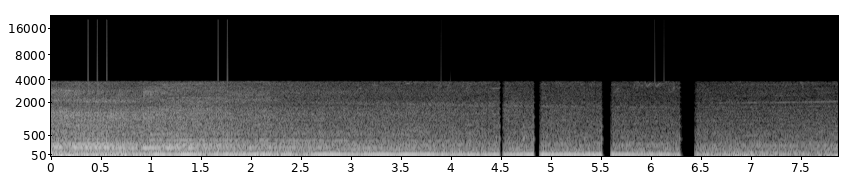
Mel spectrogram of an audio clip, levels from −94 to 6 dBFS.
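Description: A recording of everyday sounds, heard through a narrowband call path with nothing above 4 kHz, consistent with a G.711 A-law link. It has four kinds of playback fault. The first is a repeated buffer at 0.37 to 0.56 s, 1.67 to 1.77 s, 3.90 to 3.99 s and 6.04 to 6.13 s. Each time, a chunk of about 93 ms plays again with a hard join, which is consistent with a 4096-sample buffer. The device reused its last block because fresh audio was late. The first event repeats the block twice and loses roughly 200 ms of sound. The others repeat it once and lose about 100 ms each. From 4.19 to 4.92 s there are repeated stalls (stutter). Packets arrived more slowly than they played out, and the jitter buffer drained six times. Each time the receiver extended the preceding sound to cover the gap. Those gaps add up to 125 ms, about a sixth of the stretch, and the longest is 60 ms. Nothing is dropped, but the passage drags and hitches. 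At 5.51 to 5.63 s a short stall from a late packet holds one sound for about 90 ms. The arrival delay jumped by that amount, and the receiver stretched the last audio until the packet came in, then resumed exactly where it left off. From 6.29 to 6.47 s comes a call audio freeze. The last sound continues as a fading fill and then drops to silence for about 120 ms, with 150 ms of concealment in total. The likely cause is packets held up in transit, a 150 ms delay jump that emptied the jitter buffer. Playback then picks up from the point where it stopped, so no sound is lost.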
